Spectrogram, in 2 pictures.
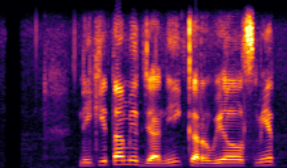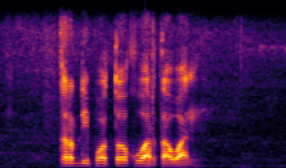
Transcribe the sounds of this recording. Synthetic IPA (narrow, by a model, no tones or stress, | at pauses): nikit̪amird͡ʒanikərwilsmɪt̪̚ | kɨrdipɔt̪ɔkuwart̪awan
